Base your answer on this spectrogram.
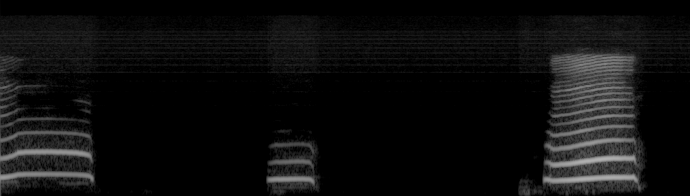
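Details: Llama with its young, humming through its nose to express itself: three steady, tonal, nasal hums, a one-second hum, a brief softer one, then a louder drawn-out hum that rises slightly in pitch.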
